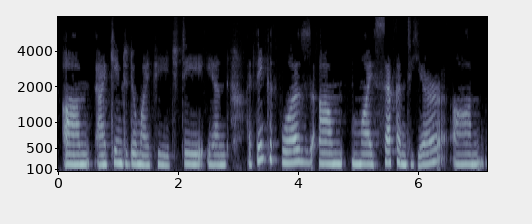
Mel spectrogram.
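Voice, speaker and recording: A woman's voice: medium pitch, husky. A middle-aged woman from Russia with a Russian accent, a psychologist answering interview questions hesitantly, with many fillers, restarts and non-native grammar. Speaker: pediatric psychologist guest. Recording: phone-like lo-fi call audio.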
